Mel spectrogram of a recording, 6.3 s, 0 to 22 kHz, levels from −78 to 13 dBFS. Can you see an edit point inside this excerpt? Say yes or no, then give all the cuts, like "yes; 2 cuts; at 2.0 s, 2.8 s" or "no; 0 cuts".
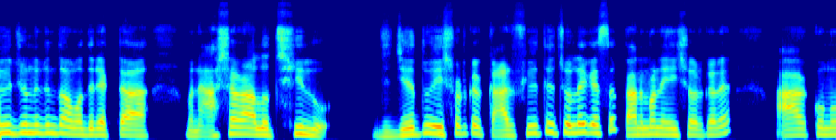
no; 0 cuts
